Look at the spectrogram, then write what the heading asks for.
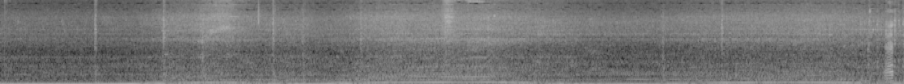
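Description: A car engine revs up and settles back repeatedly at close range, with rising and falling low rumbles and steady mechanical noise throughout, while a sensor reading is taken.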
